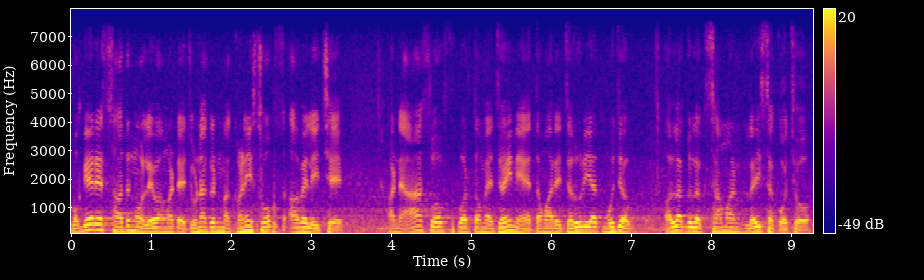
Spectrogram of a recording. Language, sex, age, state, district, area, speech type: Gujarati, male, 18-30, Gujarat, Junagadh, rural, spontaneous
